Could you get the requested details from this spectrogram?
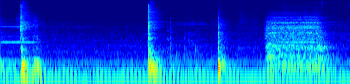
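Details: Mini claw machine after adjusting the claw motor switch to contact its plate, clearing the error, and power cycling; three sharp clicks then a short even motor whir as the claw homes: normal claw homing.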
